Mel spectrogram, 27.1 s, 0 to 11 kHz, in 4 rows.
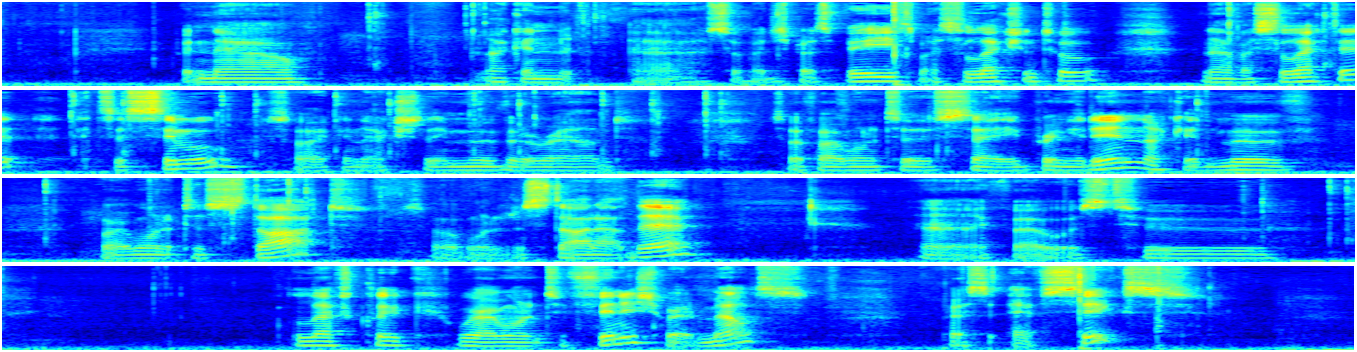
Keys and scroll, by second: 4.5 v, 25.8 F6.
